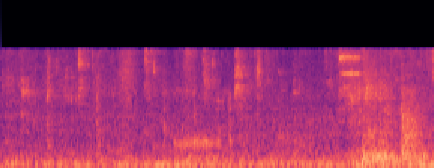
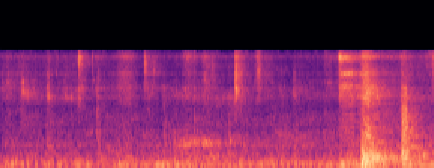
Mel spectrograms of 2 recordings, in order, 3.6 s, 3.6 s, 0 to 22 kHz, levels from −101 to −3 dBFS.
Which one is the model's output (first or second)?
second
